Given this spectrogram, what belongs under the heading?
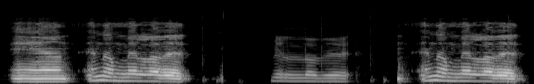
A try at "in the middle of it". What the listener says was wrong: In the middle of it getting here, I would again go lower in pitch on of it. Instead of middle of it, more middle of it, middle of it.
